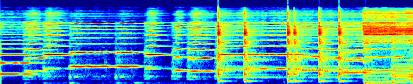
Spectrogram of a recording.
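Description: Live electronic keyboard music: a single-note melody of held notes, joined about two seconds in by sharp drum hits and near the end by a pulsing bass line.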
